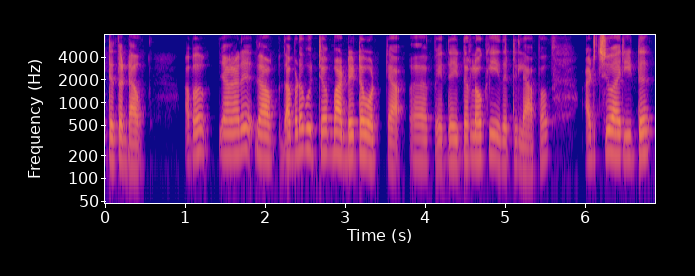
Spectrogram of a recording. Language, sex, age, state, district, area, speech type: Malayalam, female, 18-30, Kerala, Kozhikode, urban, spontaneous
